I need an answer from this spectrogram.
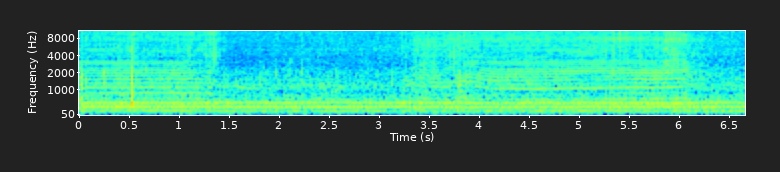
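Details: Hygienic honey bees at a hive south of St. Paul, Minnesota, on a mild March 16 first warm day, flying and removing dead from the hive bottom; steady buzzing hum with layered harmonic tones and a brief click near the start.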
